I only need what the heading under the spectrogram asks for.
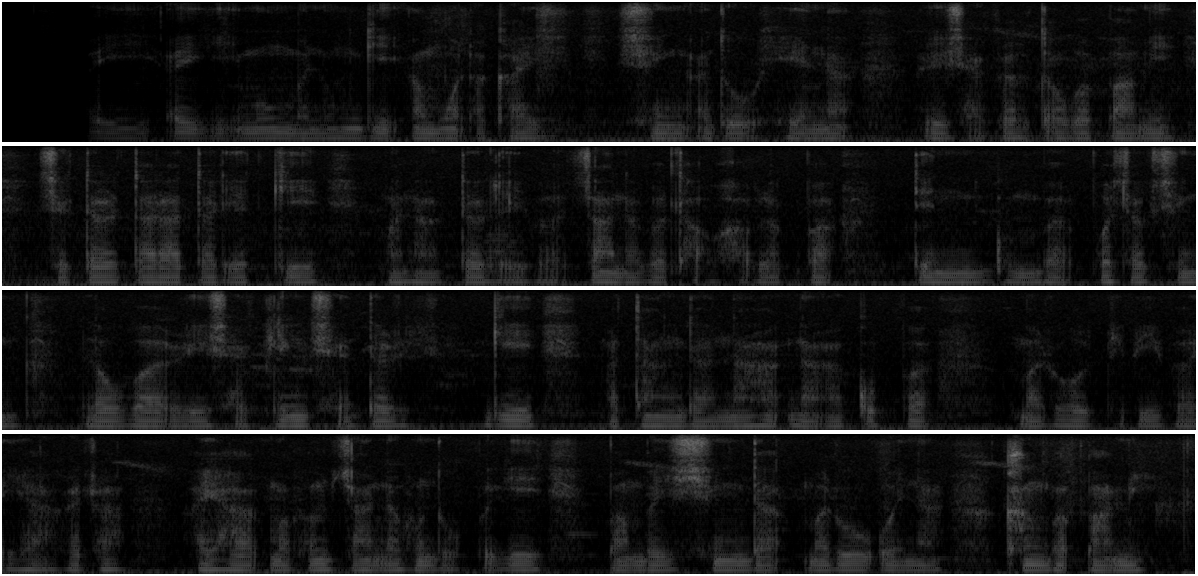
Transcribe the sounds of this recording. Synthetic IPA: ɐjɐ̰jɡḭmuŋmɐnuŋɡiʔɐmolɐ̰kʰajsiŋɐ̰duhenɐɾisa̰jkeltɐwbɐpami | sek̚tɐɾtɐɾataɾetki | mɐnak̚tɐlɐ̰jbɐ̰t͡ʃanɐbɐtʰa̰wha̰p̚lɐk̚pɐ | tenɡumbɐposɐksiŋ | lɐwbɐɾisa̰jkliŋsḛntɐɾ | ɡi | mɐtʰaŋdɐnaɦak̚nɐʔɐkupːɐmɐɾolpibibɐjaɡɐdɾaɐjɦak̚mɐpʰɐmt͡ʃanːɐɦundok̚pɐɡi | pambɐjsiŋdɐmɐɾuʔojnɐkʰaŋbɐpami

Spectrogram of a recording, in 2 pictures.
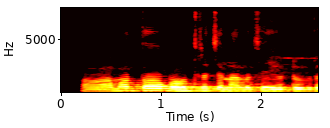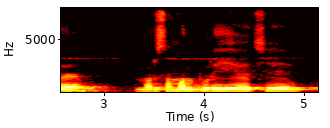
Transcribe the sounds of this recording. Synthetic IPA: ɔamɔɾt̪ɔbɔɦut̪ɾet͡ʃenalot͡ʃʰɛjuʈjubɾe | amɔɾsɔməlpuɾiet͡ʃʰi

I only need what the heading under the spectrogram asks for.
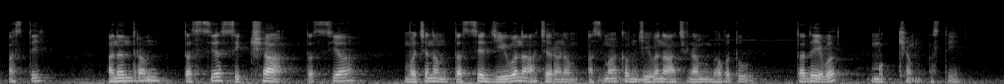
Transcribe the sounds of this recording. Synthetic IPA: ɐst̪i | ɐnɐnt̪ɾɐmt̪ɐsjɐʃikʂaːt̪ɐsjɐʋɐt͡ʃɐnɐmt̪ɐsjɐd͡ʒiːʋɐna̰ːt͡ʃɐɾɐɳɐmɐsmaːkɐmd͡ʒiːʋɐnaːt͡ʃɐɾɐɳɐmbʱɐʋɐt̪u | t̪ɐd̪eːʋɐmukʰjɐmɐst̪ḭ

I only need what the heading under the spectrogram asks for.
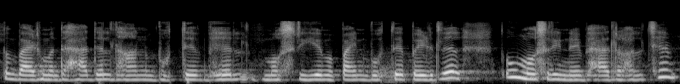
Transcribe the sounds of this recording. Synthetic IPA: t̪ɔbajɽʰmed̪aɦad̪eld̪ʱanbʱut̪ebʱelmosɾijemepainbʱut̪epəɪɽlelt̪ɔumosɾinəjbʱɛlɾəɦəlt͡ʃʰɛ

